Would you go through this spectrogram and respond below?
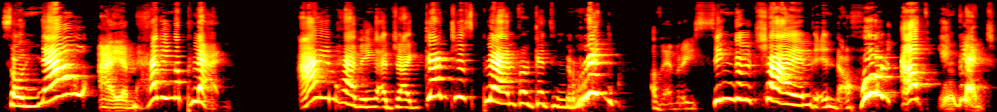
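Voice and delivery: loud, high witch proclamation; barked. A narrator's reading. Grand High Witch announcing her gigantic plan, barked. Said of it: "barked the Grand High Witch".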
